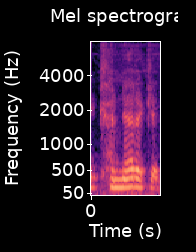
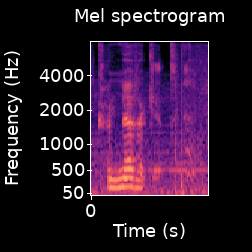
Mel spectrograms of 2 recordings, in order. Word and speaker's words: Connecticut: And why do we say Connecticut if it's spelled Connecticut? Or rather, I could ask, why is it spelled Connecticut if we pronounce it Connecticut? Connecticut. What is the point of putting unpronounced letters in words?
